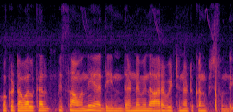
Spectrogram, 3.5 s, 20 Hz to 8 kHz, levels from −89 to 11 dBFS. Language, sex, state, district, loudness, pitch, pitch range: Telugu, male, Telangana, Mahabubabad, -17 LUFS, 140 Hz, 130-145 Hz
